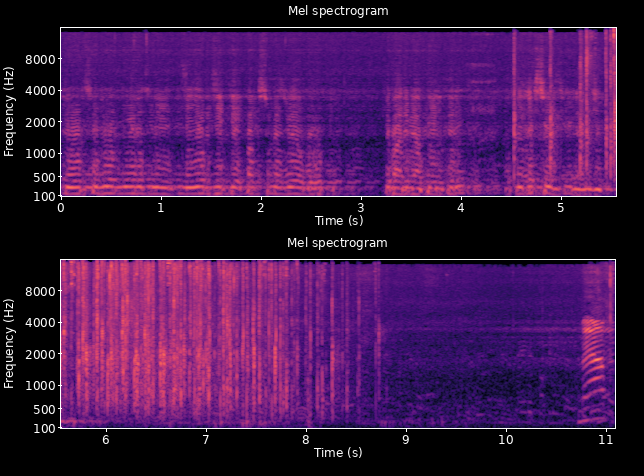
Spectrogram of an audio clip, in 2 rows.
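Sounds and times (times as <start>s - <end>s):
crowd applauding: 4.6s - 8.9s.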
